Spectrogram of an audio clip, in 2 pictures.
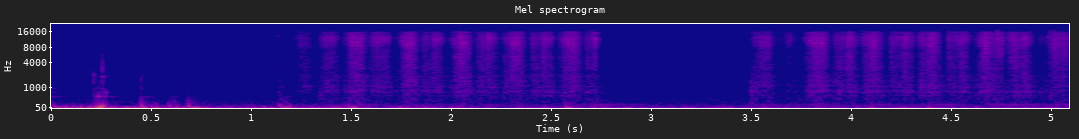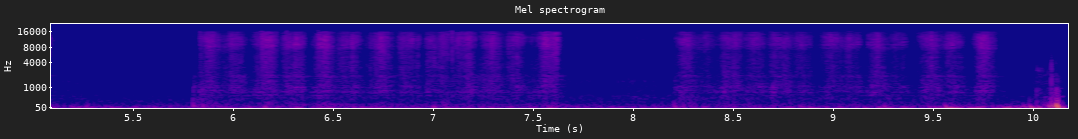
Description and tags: the sound of a toothbrush zoom h1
